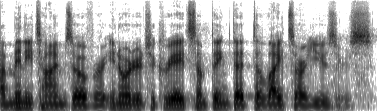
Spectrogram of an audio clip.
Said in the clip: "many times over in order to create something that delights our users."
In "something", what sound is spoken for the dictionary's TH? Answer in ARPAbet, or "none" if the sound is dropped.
TH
